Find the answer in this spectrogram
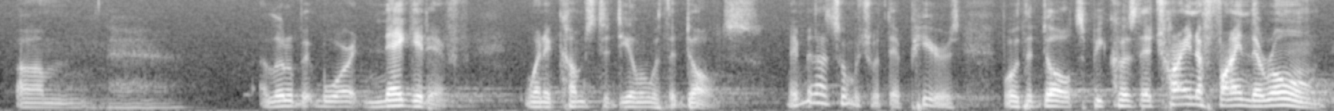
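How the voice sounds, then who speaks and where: A middle-aged pastor with a New Jersey accent delivers a conversational homily into a handheld mic in a large, decorated church sanctuary. His slightly high voice is mellow and gravelly, and a long reverb trails each phrase. He speaks informally, restarting often and putting questions to the congregation.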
